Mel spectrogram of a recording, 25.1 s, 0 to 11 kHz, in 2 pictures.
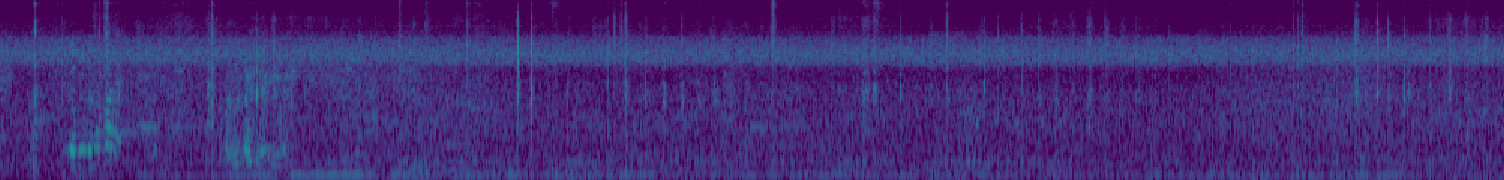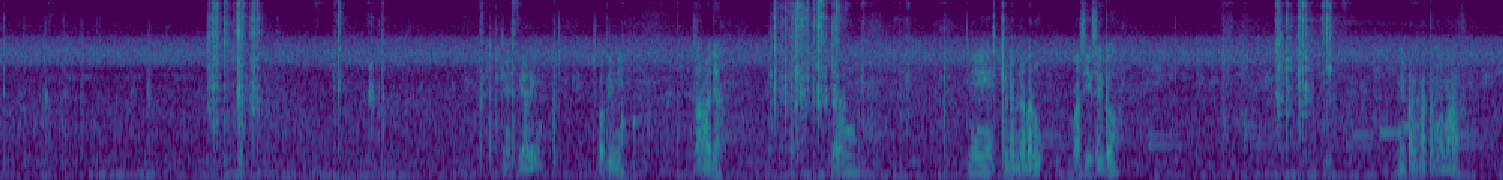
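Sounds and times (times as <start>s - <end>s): steady low hum: 0.0s - 25.0s
computer parts clicking: 1.6s - 9.8s, 10.4s - 15.8s, 18.9s - 21.7s, 23.0s - 24.7s.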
